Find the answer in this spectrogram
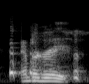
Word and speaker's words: ambergris: about ambergris again yes ambergris welfare i couldn't say the word oh the s is not pronounced oh i'm sorry it's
